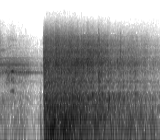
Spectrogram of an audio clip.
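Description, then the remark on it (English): A car whose brakes won't hold rolls down a hill, goes up on the sidewalk and smashes into a wooden fence: a faint engine hum, then an abrupt loud crash that keeps rumbling and clattering for over two seconds before slowly fading. “good thing I picked out a wooden fence.”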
